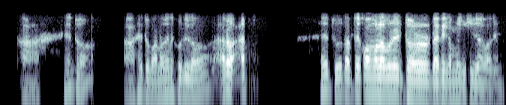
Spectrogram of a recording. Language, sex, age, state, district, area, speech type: Assamese, female, 30-45, Assam, Goalpara, rural, conversation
